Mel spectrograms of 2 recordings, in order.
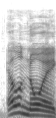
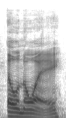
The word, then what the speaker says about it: Illinois: explorers called the place Illinois. And you know how the French are, they don't actually say half their letters. So that's that's why it's spelled that way.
